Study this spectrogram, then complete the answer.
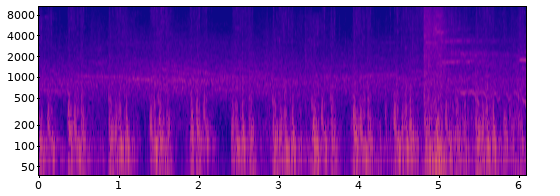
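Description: Horses in the Mount & Blade Warband video game gallop with a rapid, continuous clip-clop of hooves in a busy battle scene, and a loud neigh breaks through near the end.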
